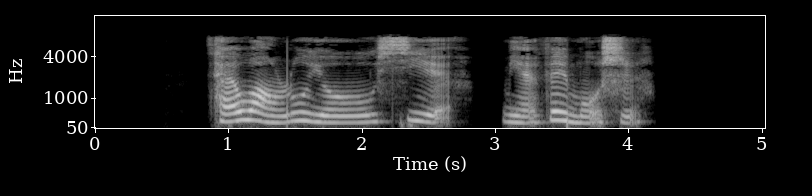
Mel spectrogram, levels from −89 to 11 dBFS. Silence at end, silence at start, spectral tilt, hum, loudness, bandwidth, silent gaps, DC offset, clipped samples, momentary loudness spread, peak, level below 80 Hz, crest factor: 0.95 s; 0.85 s; -2 dB/octave; none; -17 LUFS; 8.4 kHz; 2.86-3.04 s; under 0.1%; under 0.1%; 10 LU; -2 dBFS; -60 dBFS; 18 dB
